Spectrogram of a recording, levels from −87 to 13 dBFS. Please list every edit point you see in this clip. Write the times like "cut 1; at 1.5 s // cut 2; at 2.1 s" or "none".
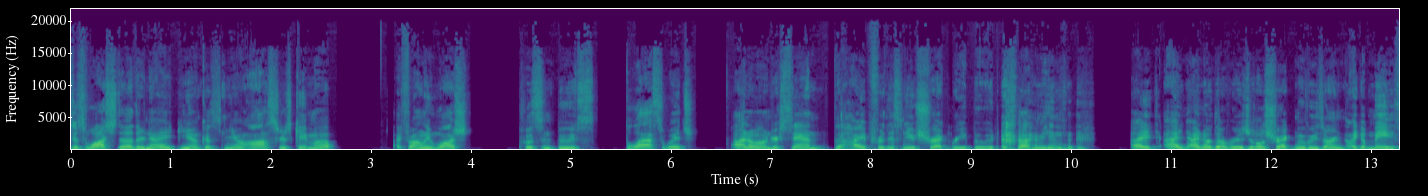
none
